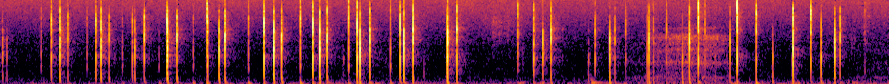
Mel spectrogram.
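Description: Long acrylic nails tap and scratch a small, flat, hollow pink plastic compact case with a wavy relief pattern. Dozens of quick, dry, clicky taps come in uneven bursts, bright and crisp with no ring. Soft, raspy scratching runs between the taps.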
